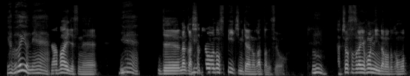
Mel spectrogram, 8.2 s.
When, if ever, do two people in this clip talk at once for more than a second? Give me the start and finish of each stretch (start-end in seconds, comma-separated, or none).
none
